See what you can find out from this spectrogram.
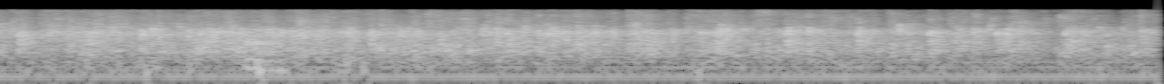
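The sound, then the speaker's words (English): An audience gives a round of applause in appreciation, a dense wash of many hands clapping at an even, fairly loud level for several seconds without any talking over it. “Hey, round of applause for Billy.”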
